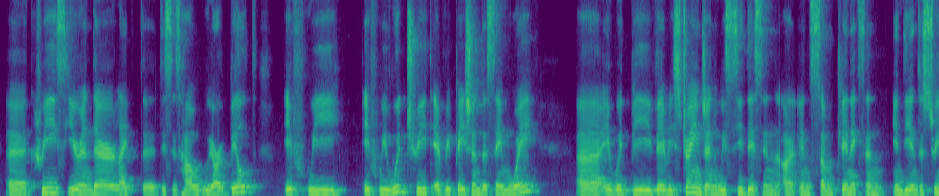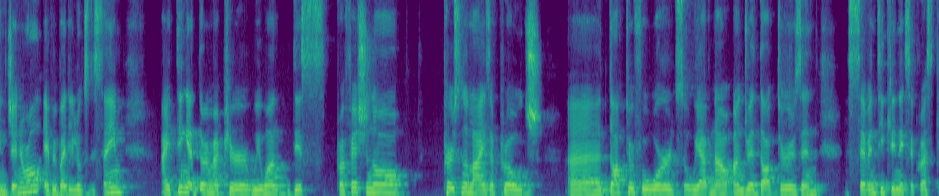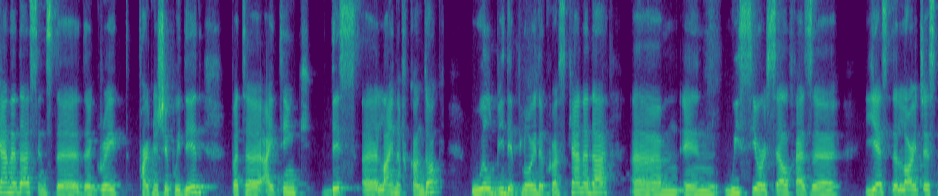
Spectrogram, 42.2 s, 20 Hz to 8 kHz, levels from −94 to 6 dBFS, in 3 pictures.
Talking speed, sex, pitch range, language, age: 150 wpm, female, 155-180 Hz, English, 20-39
